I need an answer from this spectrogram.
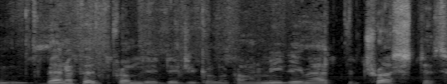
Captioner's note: speaking French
